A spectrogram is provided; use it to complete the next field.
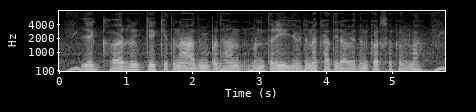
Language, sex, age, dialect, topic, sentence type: Bhojpuri, male, 18-24, Southern / Standard, banking, question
